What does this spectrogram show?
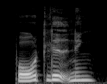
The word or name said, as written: bortledning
